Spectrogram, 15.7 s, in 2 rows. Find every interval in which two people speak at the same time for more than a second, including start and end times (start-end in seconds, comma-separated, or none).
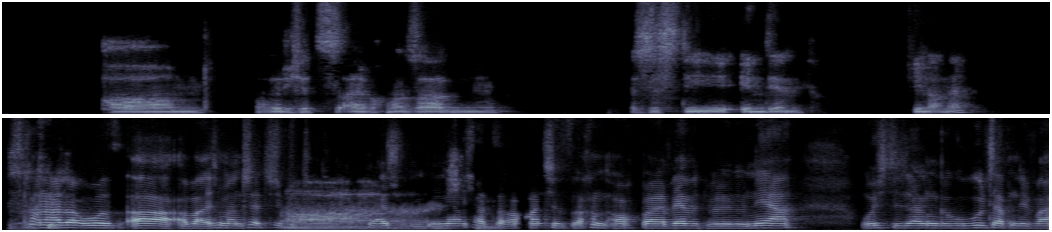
9.9-11.6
